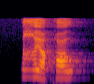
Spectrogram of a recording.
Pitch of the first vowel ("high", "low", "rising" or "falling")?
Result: falling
